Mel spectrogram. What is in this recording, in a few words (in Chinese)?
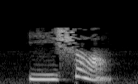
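"以上", Mandarin Chinese; hsk; chinese-flashcards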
